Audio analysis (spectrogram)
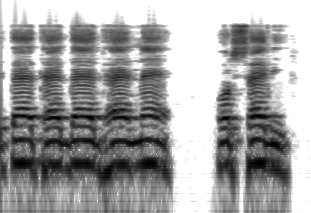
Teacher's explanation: दंत व्यंजनों के उच्चारण में जीभ की नोक ऊपरी दंत पंक्ति को स्पर्श करती है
